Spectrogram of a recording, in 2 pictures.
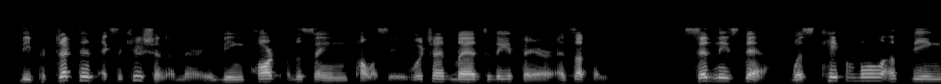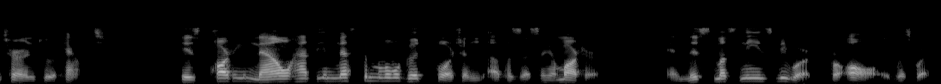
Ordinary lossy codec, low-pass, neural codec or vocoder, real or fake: Opus, 64 kbps; 5.4 kHz; none; real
